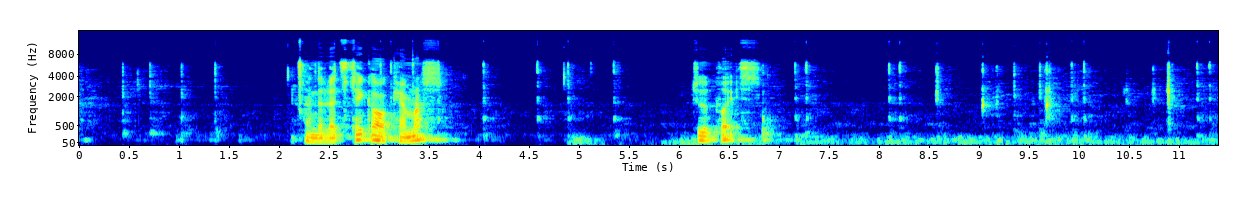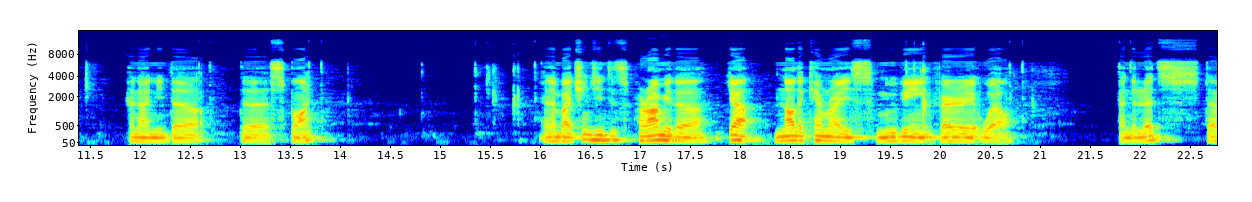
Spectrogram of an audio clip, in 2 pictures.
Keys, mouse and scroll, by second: 0.0 x, 0.5-1.9 middle drag, 1.9-2.4 scroll up 1, 2.4-3.0 middle drag, 3.0 drag, 3.3 click, 4.0 drag, 4.9 click, 7.2 click, 8.0 click, 8.7 scroll down 4, 9.4-9.9 shift+middle drag, 9.9 click, 10.7 x, 12.6 click, 13.7 click, 14.0-14.8 scroll up 3, 14.8-16.0 middle drag, 16.0-19.0 shift+drag, 20.7 click, 21.8 drag.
